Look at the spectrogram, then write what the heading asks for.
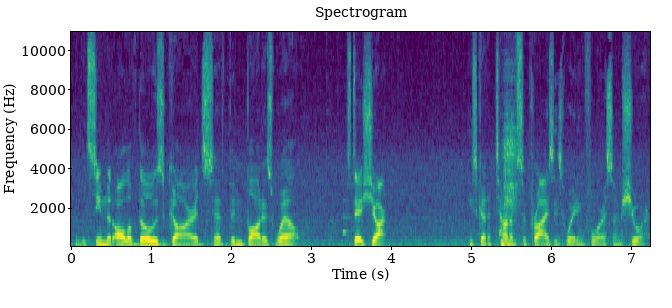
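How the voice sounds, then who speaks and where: A man playing a composed, stern gentleman of authority in a video game, with a formal, measured manner. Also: low voice, background noise, close to an everyday voice. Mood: calm, alert.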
